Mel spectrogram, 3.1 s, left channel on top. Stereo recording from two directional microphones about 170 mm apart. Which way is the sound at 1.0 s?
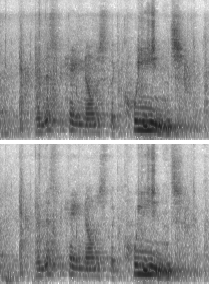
10° right (ahead or behind).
